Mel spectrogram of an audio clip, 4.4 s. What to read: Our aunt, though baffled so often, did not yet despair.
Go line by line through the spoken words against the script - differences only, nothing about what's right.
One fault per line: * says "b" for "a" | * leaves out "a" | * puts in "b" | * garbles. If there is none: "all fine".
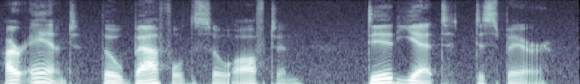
* leaves out "not"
